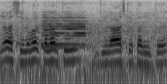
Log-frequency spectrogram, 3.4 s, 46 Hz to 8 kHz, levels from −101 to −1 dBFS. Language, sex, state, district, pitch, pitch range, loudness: Hindi, male, Uttar Pradesh, Lucknow, 175 Hz, 160-185 Hz, -15 LUFS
